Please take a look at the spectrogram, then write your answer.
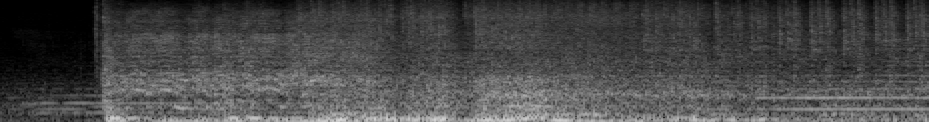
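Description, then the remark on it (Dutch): A car engine cranks and catches after a brief quiet moment, then runs loudly and steadily with a rough, rumbling revving tone. No one speaks. “Zo klinkt hij altijd.”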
